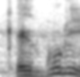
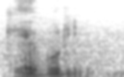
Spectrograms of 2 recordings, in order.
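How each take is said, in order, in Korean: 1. 이 단어는 된소리 k로 시작합니다. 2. 이 단어는 평음 k로 시작합니다. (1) "이 개구리 발음이 안 돼가지고요 늘 깨구리 깨구리 이렇게 했습니다" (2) "엄청난 훈련을 겪은 결과 개구리"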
